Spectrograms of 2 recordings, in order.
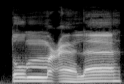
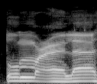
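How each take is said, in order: First: The first syllable is read short and crisp. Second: The first syllable is read short and crisp.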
